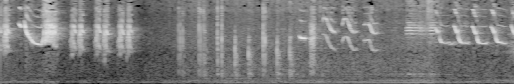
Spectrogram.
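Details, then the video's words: Javan myna singing energetically while nodding its head, used to provoke reluctant mynas into answering: sweeping whistled slurs and harsh bursts, a pause, then a fast series of dry clicks and downward-bending whistled notes repeated in quick rhythm. "Jalak kebo Gacor Manggut Manggut Memancing Emosi Jalak Kebo Malas Bunyi Langsung Nyaut"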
